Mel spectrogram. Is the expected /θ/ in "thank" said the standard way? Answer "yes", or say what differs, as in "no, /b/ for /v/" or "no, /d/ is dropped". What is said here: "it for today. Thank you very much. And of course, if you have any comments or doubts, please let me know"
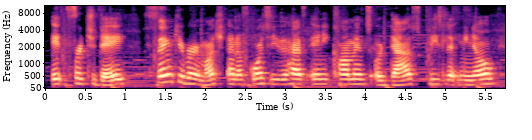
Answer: yes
